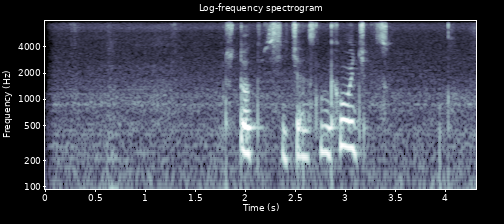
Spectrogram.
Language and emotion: Russian, sad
